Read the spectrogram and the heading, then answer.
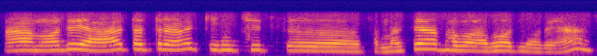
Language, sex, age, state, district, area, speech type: Sanskrit, male, 30-45, Karnataka, Vijayapura, urban, conversation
